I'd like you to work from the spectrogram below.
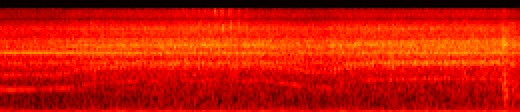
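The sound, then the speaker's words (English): A steady high-pitched mechanical whine as a power drill pierces a beer can, running continuously for a couple of seconds with a faint low hum underneath. “Yeah, you crack can with a drill.”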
